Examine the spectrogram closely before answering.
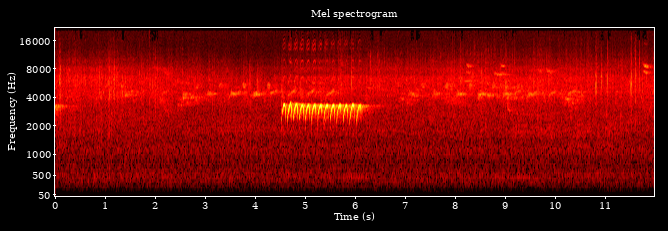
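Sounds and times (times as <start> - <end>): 
Eurasian nuthatch Sitta europaea whistling: 4.5 - 6.2.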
